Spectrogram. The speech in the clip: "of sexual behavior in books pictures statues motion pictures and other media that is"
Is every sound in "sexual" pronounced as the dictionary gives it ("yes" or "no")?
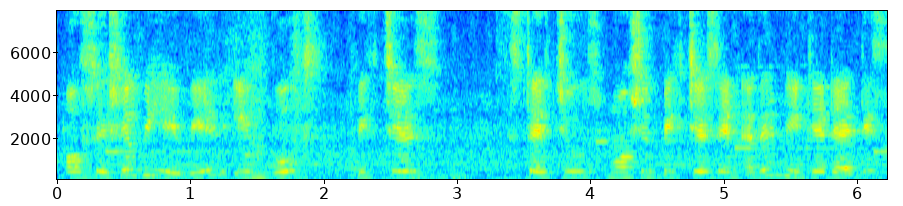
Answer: no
